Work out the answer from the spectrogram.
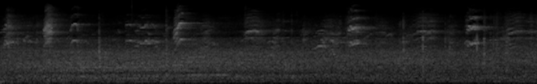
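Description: Birds calling outdoors: short, sharp high-pitched calls repeating about every two seconds over a steady background hiss.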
